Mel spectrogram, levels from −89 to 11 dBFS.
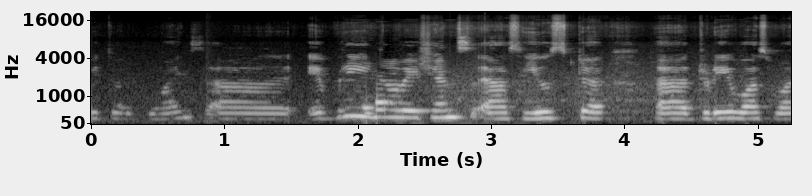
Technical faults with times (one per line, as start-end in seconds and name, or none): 1.84-4.94 automatic gain falling
2.25-3.97 automatic gain rising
